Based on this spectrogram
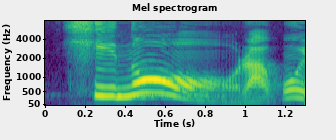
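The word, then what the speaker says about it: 昨日: 어제는 키노라고 읽습니다. 키노라고 읽습니다.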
